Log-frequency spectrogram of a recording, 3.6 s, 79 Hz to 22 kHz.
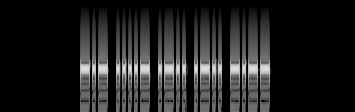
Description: Morse code, heard as a keyed tone, about 40 wpm, 700 Hz. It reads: K4LLY
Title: USA Call Signs - 5 Characters - 3x Character Spacing - 40wpm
